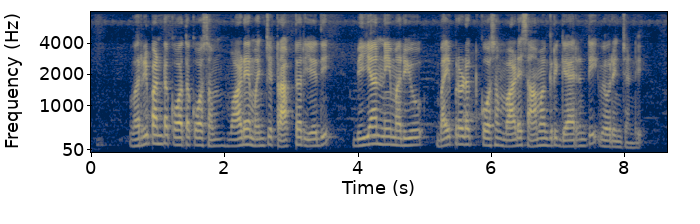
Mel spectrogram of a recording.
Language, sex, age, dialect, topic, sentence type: Telugu, male, 18-24, Utterandhra, agriculture, question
